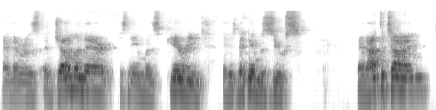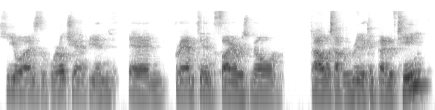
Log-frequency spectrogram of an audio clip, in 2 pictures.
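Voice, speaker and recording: A man's voice: medium pitch, steady tone, measured pace, a little mellow. A middle-aged man from Canada talking casually as an interview guest about his own experience. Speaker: podcast guest, veteran firefighter and competitor. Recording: roomy, echoey sound.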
